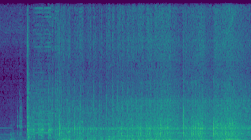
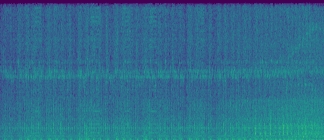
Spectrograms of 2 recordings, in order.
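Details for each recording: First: SsangYong Musso rebuilt engine on first start, air still in fuel: engine catches into an uneven, lumpy idle with a stumbling beat; misfire traced to faulty number two injector, replaced, after which it ran well. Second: SsangYong Musso diesel after engine rebuild, exhaust not yet tightened, after the knackered number two injector behind a cylinder-two misfire was replaced: an even idle with a steady low clatter of about four beats a second, no stumble.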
